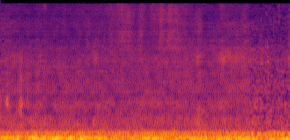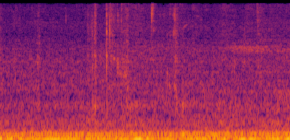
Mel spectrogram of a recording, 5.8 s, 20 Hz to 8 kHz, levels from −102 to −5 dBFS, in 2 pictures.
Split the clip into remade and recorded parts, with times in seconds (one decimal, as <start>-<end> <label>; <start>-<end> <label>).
0.0-2.5 remade; 2.5-5.8 recorded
